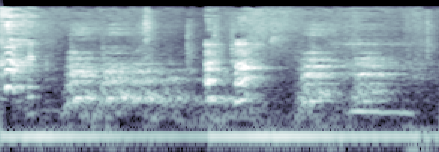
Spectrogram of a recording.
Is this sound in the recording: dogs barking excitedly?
yes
